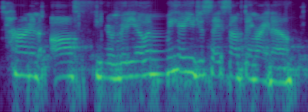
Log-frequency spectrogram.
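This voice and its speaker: A woman teaching an online class over a video call patiently encourages her students and works through audio problems. Her voice is mid-range and her pace moderate. The call audio sounds slightly muffled, with faint noise.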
